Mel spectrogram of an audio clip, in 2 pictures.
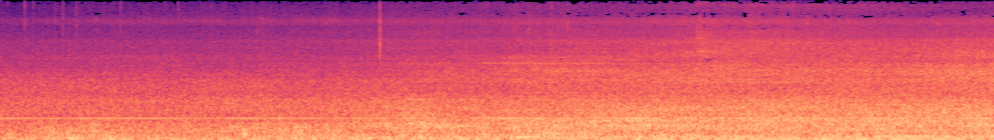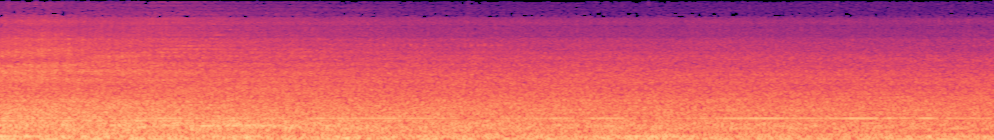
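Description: A train moving past at a station platform, its noise building to a peak about halfway through and then easing off, over a steady hum.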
